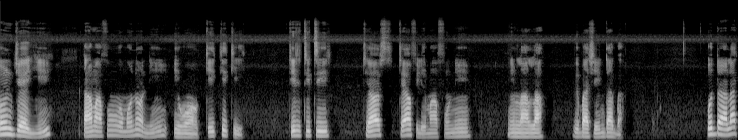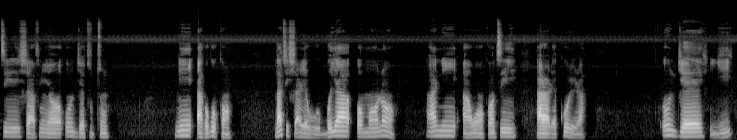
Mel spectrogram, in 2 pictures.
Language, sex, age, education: Yoruba, male, 30-45, tertiary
